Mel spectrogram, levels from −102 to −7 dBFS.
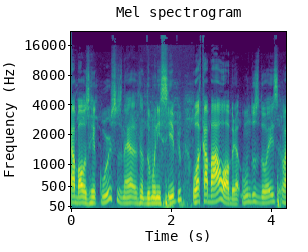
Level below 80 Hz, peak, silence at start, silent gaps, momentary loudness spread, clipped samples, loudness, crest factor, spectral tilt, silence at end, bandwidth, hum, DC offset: -44 dBFS; 0 dBFS; 0 s; none; 10 LU; under 0.1%; -17 LUFS; 16 dB; -5.5 dB/octave; 0 s; over 20 kHz; none; under 0.1%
